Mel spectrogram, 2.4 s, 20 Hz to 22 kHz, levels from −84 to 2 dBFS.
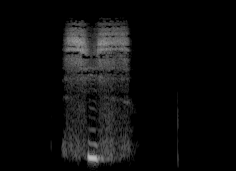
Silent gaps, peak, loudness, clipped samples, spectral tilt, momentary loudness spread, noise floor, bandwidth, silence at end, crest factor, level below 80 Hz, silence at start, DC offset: none; -16 dBFS; -28 LUFS; under 0.1%; 1 dB/octave; 12 LU; -87 dBFS; 14.5 kHz; 1.05 s; 20 dB; under -90 dBFS; 0.65 s; under 0.1%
